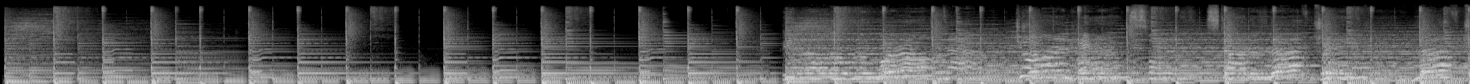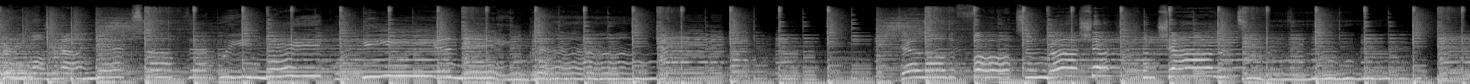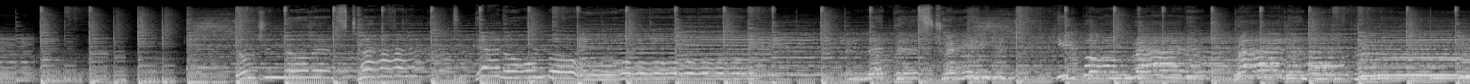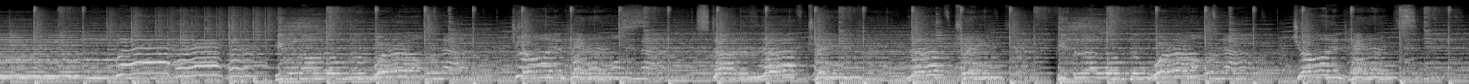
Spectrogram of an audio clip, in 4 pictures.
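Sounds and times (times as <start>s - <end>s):
disco band playing Motown, soul and 70s disco hits: 0.1s - 58.7s.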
